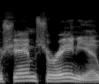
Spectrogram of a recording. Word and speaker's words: Shams Charania: Roboto says the real reason for any sports news is to broadcast the name Shams Charania with no one really knowing how to say his name.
